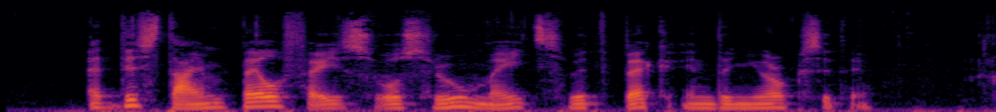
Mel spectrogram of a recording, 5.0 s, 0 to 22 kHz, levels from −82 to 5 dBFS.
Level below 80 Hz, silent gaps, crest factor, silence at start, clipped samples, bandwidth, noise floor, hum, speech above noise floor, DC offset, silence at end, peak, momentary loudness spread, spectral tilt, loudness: -54 dBFS; none; 22 dB; 0.45 s; under 0.1%; 16 kHz; -52 dBFS; none; 21 dB; under 0.1%; 0 s; -10 dBFS; 10 LU; -4.5 dB/octave; -30 LUFS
